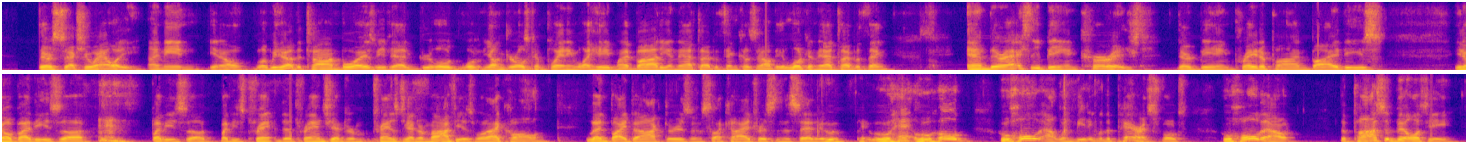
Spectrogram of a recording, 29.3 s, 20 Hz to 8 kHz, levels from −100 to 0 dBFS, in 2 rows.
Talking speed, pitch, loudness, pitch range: 200 wpm, 120 Hz, -16 LUFS, 110-135 Hz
